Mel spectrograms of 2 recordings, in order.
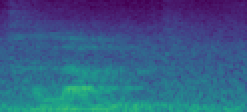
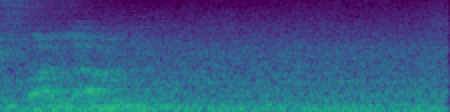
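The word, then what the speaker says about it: फलम्: Dakshaji, and the pronunciation will be phalam, it will not be phalam. Okay? The pronunciation is labial, pha. So in Sanskrit we do not have fa, like father. We will have phalam.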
